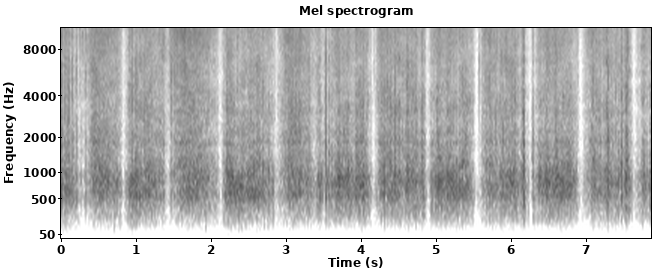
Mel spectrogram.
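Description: A hollow, red, heart-shaped corrugated cardboard box is held and scratched with long red nails. Steady, rhythmic strokes of dry, raspy scraping come in repeated bursts separated by brief pauses, centered in the mid-range with little low end.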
